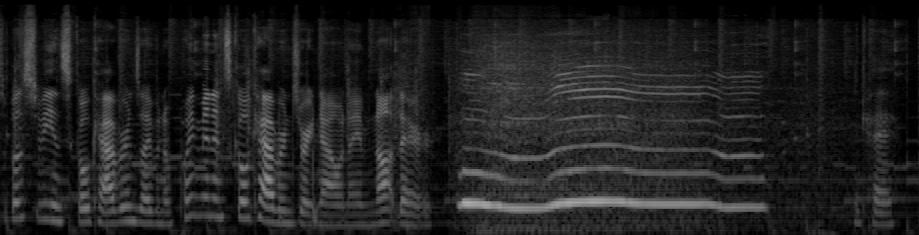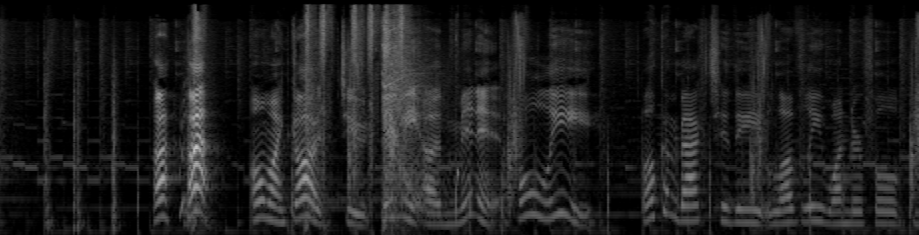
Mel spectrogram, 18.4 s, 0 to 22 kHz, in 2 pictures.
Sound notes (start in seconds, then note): 7.4 yawwwwwwwwwwwwwn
